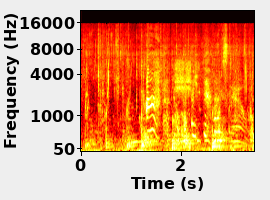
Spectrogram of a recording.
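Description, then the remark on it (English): Cold water is poured from two bottles over someone's hair, with no running water, a steady splashing trickle lasting a few seconds, with brief vocal sounds mixed in. “There are two bottles over there. Enough for two. Now it's going to be a little cold. Just pour”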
